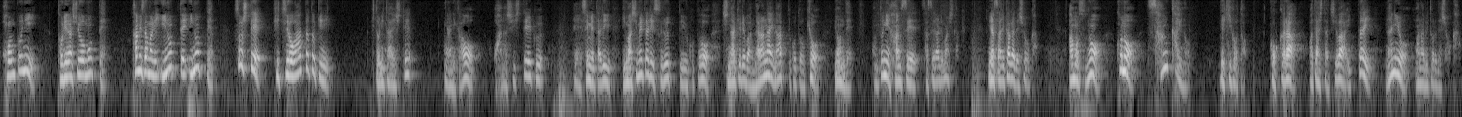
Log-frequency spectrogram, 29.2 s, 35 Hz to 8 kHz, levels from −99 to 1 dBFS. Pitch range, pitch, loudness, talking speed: 185-270 Hz, 235 Hz, -30 LUFS, 280 characters per minute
